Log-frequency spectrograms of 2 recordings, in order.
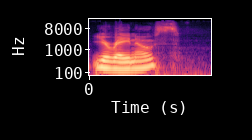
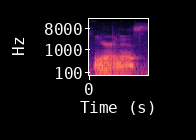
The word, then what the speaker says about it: Uranos: He's Uranos. I'm saying it the Greek way.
